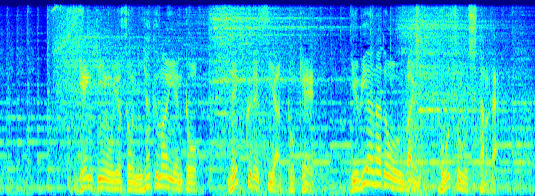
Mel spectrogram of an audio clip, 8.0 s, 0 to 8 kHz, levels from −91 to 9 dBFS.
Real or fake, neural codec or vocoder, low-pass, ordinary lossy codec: real; none; 7.2 kHz; none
